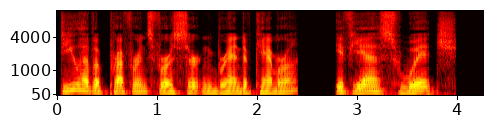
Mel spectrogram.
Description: Manipulaties waren erg subtiel, zoals te zien en horen in dit voorbeeld:
B. Spraak gegenereerd van tekst, met prosodie die past bij de informatie status van de gebruiker
In afbeelding B (met handmatige manipulatie) is het accent op ‘preference’ verwijderd. Bovendien is er een accent toegevoegd op de lettergreep ‘brand’, omdat het zingedeelte ‘a certain brand of camera’ nieuwe informatie is binnen de vraag; het is nieuw voor de luisteraar dat de vraag over cameramerken gaat.
geluidsbestand-met-manipulatie.wav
